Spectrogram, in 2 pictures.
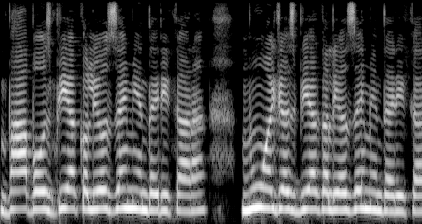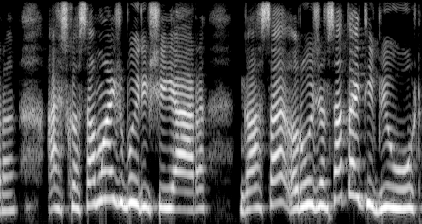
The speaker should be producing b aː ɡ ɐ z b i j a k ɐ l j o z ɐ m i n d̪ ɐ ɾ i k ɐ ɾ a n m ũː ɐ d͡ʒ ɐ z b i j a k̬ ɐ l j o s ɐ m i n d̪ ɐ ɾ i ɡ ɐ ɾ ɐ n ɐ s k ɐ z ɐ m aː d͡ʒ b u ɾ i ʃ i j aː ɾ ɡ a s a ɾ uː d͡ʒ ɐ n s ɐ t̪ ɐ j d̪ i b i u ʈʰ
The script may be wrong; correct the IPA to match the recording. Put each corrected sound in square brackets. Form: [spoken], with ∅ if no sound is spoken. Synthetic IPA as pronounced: b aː [b] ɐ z b i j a k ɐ l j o z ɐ m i n d̪ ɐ ɾ i k ɐ ɾ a n m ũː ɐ d͡ʒ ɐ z b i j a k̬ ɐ l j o [z] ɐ m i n d̪ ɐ ɾ i [k] ɐ ɾ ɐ n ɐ s k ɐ [s] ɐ m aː d͡ʒ b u ɾ i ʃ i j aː ɾ ɡ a s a ɾ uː d͡ʒ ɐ n s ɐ t̪ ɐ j [t̪] i b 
